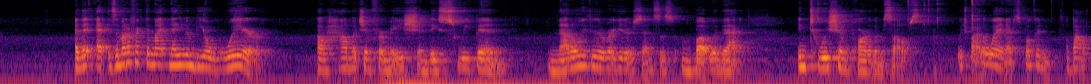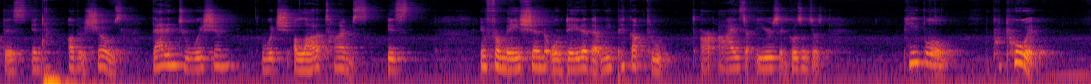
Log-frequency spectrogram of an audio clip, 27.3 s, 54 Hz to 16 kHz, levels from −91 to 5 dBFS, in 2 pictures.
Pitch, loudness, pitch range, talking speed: 155 Hz, -30 LUFS, 130-175 Hz, 155 wpm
